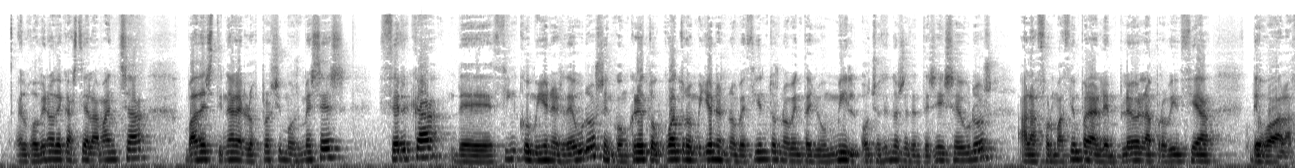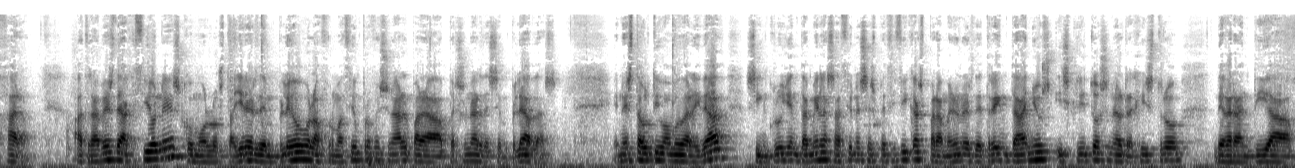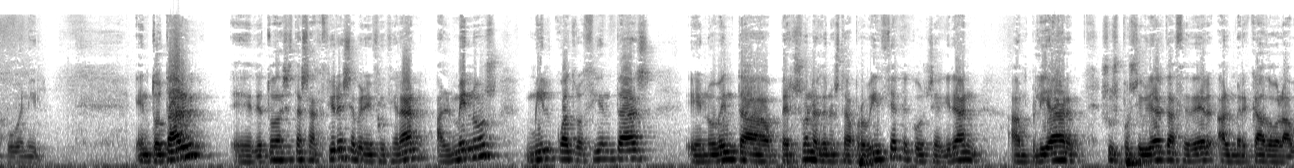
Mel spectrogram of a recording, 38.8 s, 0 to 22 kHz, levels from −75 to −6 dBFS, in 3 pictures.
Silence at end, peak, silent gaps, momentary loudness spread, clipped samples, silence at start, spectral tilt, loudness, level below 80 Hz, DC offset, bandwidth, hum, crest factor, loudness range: 0 s; 0 dBFS; none; 9 LU; under 0.1%; 0 s; -7 dB/octave; -12 LUFS; -30 dBFS; under 0.1%; 16.5 kHz; none; 12 dB; 3 LU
